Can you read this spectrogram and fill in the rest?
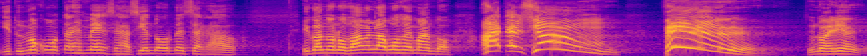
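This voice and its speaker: A man's voice: high-pitched, a little fast. A man preaching a sermon as pastor, telling stories and tossing questions to the congregation. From Venezuela. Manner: lively storytelling with questions to the congregation. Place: church auditorium. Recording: long hall reverb.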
